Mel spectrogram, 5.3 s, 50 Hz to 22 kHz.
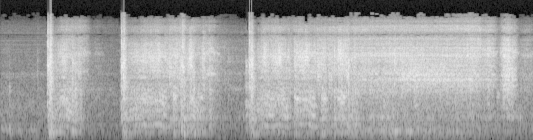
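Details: Classic Ford F150, sat about 29 years, cold and windy, on a makeshift fuel line: several short cranking bursts catch briefly then fade before it picks up; hard starting from fuel starvation.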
